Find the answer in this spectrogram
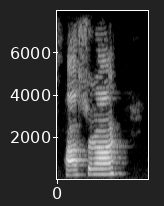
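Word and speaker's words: Pastrnak: I think the nickname kind of helps with that too, with calling him Pasta. So that kind of naturally flows with his actual name, which is Pasternak. And, you know, all the commentators say it like that. So I think him having that nickname of Pasta exists for a reason. And part of that is to help people actually pronounce his name right, because that is how you say his name.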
